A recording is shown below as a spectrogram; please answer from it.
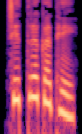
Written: ಚದುರೋಕ್ತಿ

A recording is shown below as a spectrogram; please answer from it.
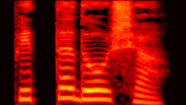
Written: ಪದದೋಷ

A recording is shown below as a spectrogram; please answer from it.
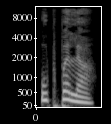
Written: ಉಪ್ಪಲ

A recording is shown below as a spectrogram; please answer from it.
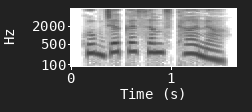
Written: ಕುಬ್ಜಕಸಂಸ್ಥಾನ

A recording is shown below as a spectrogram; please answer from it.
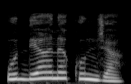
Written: ಉದ್ಯಾನಕುಂಜ

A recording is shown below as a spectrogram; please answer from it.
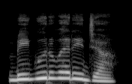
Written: ಬಿಗುರ್ವರಿಜ

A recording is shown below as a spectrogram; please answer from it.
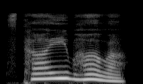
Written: ಸ್ಥಾಯಿಭಾವ

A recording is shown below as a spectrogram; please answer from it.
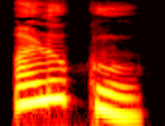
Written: ಅಳುಕು

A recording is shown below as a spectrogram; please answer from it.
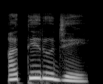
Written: ಅದ್ರಿಜೆ

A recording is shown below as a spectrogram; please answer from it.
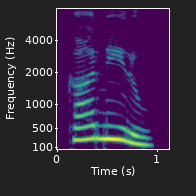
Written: ಕರಿನೀರು

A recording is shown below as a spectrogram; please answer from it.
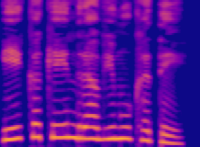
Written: ಏಕಕೇಂದ್ರಾಭಿಮುಖತೆ

